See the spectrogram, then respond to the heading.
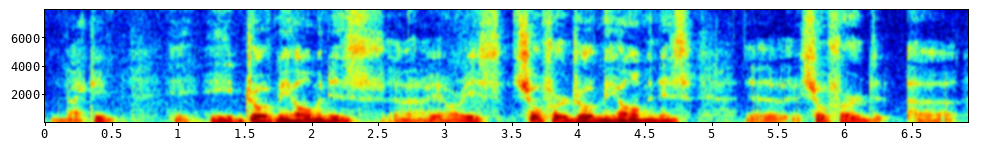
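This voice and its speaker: Gravelly older Irish man, reminiscing. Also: mid-range voice, flat delivery, a little slow, darkish tone. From Ireland. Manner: hesitant, with many restarts and fillers. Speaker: interviewee. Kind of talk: reflective conversational storytelling.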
